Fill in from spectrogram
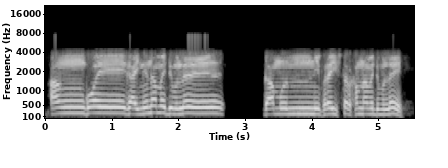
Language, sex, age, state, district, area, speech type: Bodo, male, 60+, Assam, Udalguri, rural, conversation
